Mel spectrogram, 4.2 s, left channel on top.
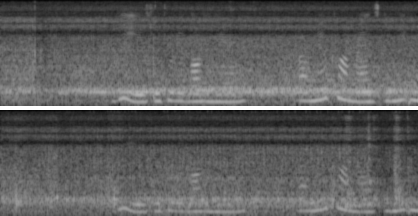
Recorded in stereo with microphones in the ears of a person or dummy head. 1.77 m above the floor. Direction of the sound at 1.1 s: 85° left.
